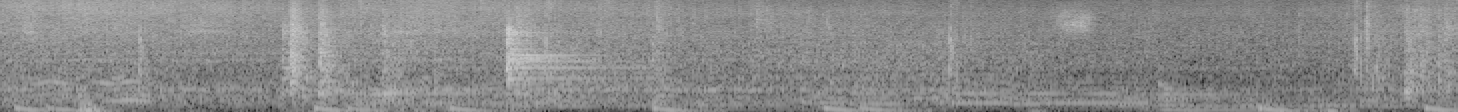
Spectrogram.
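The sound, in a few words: onions and chicken sizzling in a wok for kung pao chicken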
